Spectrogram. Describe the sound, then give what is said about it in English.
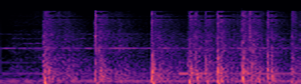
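Gunshots fired into the air at a women's street protest: three sharp, spaced cracks, then a quicker cluster of several more reports, loud and abrupt over a low background hum. “Shots are fired into the air.”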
